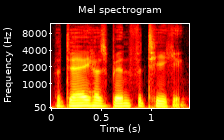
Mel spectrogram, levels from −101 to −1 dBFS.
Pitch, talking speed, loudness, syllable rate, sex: 100 Hz, 215 wpm, -18 LUFS, 5.5 syllables/s, male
